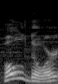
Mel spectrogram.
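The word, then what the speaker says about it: Boldore: Because just starting on the name, Bouldor is so multi-layered. Obviously, it sounds like boulder because it's a rock type, but it's also spelled like bold ore, which is another geological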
